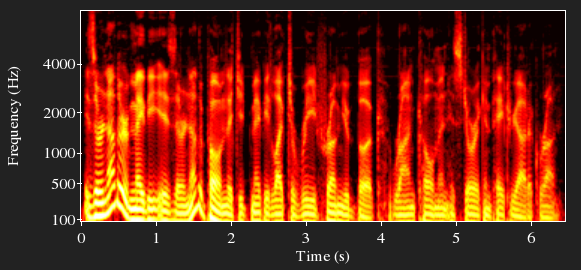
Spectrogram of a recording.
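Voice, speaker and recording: A man's voice: rumbling low, sing-song, a little fast, a little mellow, dry recording. A man hosting a radio interview show, speaking conversationally and earnestly, with emphatic repetition. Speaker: radio talk show host. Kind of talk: conversational interview, rambling positive monologue.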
